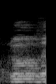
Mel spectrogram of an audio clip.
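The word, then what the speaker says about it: cloth: और बता दूं कि जो क्लॉथ और क्लोथ ये दो अलग शब्द हैं। क्लॉथ की प्रोनाउंसिएशन भी अलग है और क्लोथ की प्रोनाउंसिएशन अलग है।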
